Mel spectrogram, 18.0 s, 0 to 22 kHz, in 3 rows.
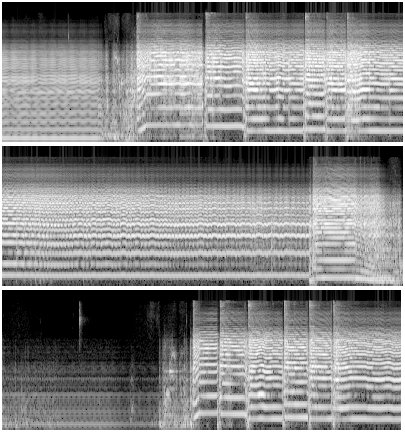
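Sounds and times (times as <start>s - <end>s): amp hum: 0.0s - 18.0s
fuzzed electric guitar notes: 0.0s - 18.0s.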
